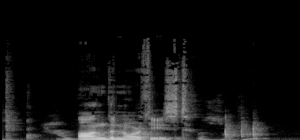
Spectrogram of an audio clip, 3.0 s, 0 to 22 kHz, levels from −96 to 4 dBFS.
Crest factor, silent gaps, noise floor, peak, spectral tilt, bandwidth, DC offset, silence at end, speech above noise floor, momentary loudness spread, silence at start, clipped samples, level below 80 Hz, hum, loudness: 20 dB; none; -51 dBFS; -4 dBFS; -6.5 dB/octave; 13.5 kHz; under 0.1%; 0.4 s; 30 dB; 24 LU; 0.05 s; under 0.1%; -50 dBFS; none; -21 LUFS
